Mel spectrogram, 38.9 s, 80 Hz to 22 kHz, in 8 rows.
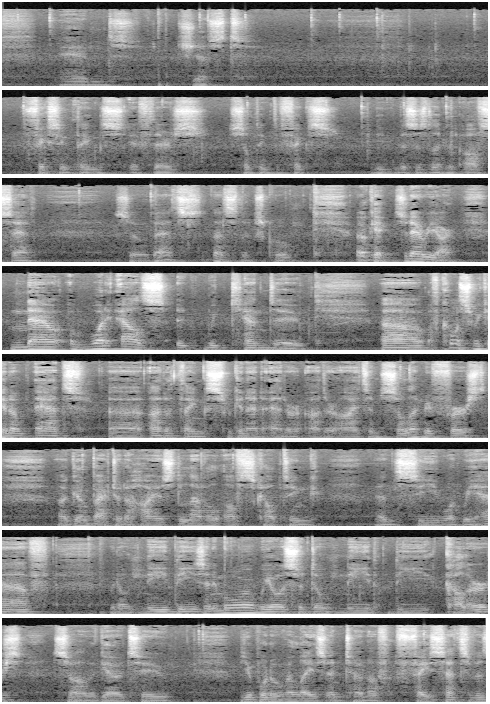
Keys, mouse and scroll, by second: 1.5 f, 2.4 double click, 12.7 shift+middle click, 30.0 alt+e, 30.5 middle click, 32.3 shift+middle click.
